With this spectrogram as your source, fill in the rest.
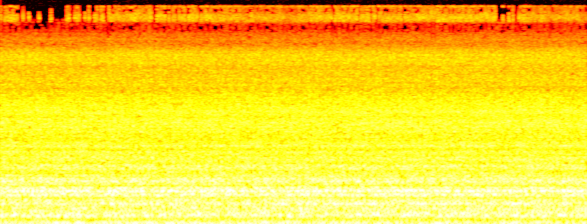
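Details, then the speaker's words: Vevor Chinese diesel heater running at a high fan setting in an uninsulated camper in sub-zero cold: steady even rush of air, fan slightly noisier, no ticking or surging, normal. "Okay, so the fan is definitely a little bit noisier. Not bad though. I can't hear the clicking honestly at all."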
